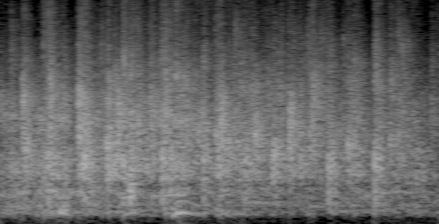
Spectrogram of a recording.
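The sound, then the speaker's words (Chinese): A church audience at Shanghai City Life Church applauds steadily for a few seconds, a dense, crackling wash of many hands clapping at an even, moderate loudness with no voices standing out. “吝啬你们的掌声哈！”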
